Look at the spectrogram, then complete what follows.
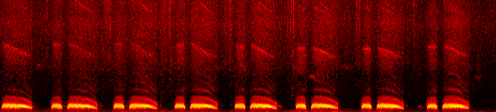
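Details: Caller spotted dove used to lure wild doves during trapping beside a sacred tree. Steady, rhythmic cooing: repeated pairs of a short rounded note and a longer falling coo, over a dozen notes without pause.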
